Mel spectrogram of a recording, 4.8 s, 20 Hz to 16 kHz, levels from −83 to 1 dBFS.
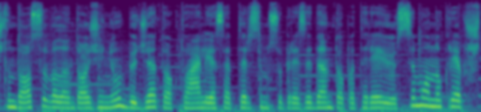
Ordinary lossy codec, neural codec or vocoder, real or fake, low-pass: Opus, 64 kbps; none; real; 14.4 kHz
